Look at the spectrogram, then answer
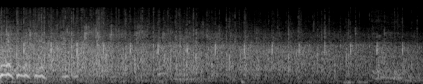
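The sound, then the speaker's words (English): An audience of University of Kentucky Wildcat fans claps steadily for guest Secretary Derek Ramsey, a dense wash of many hands that starts loud and gradually tapers off, with a brief vocal tone at the very start. “Well, go ahead and clap, Wildcat fans.”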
